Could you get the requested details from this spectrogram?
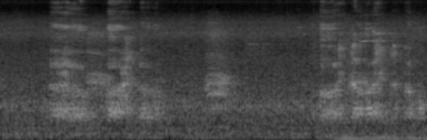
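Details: Pet Alexandrine parakeet (Psittacula eupatria) mimics speech, repeating the religious phrase "La ilaha illallah Mohammed ur Rasool Allah" in a hoarse, voice-like chatter with clipped syllables, over a low background rumble.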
